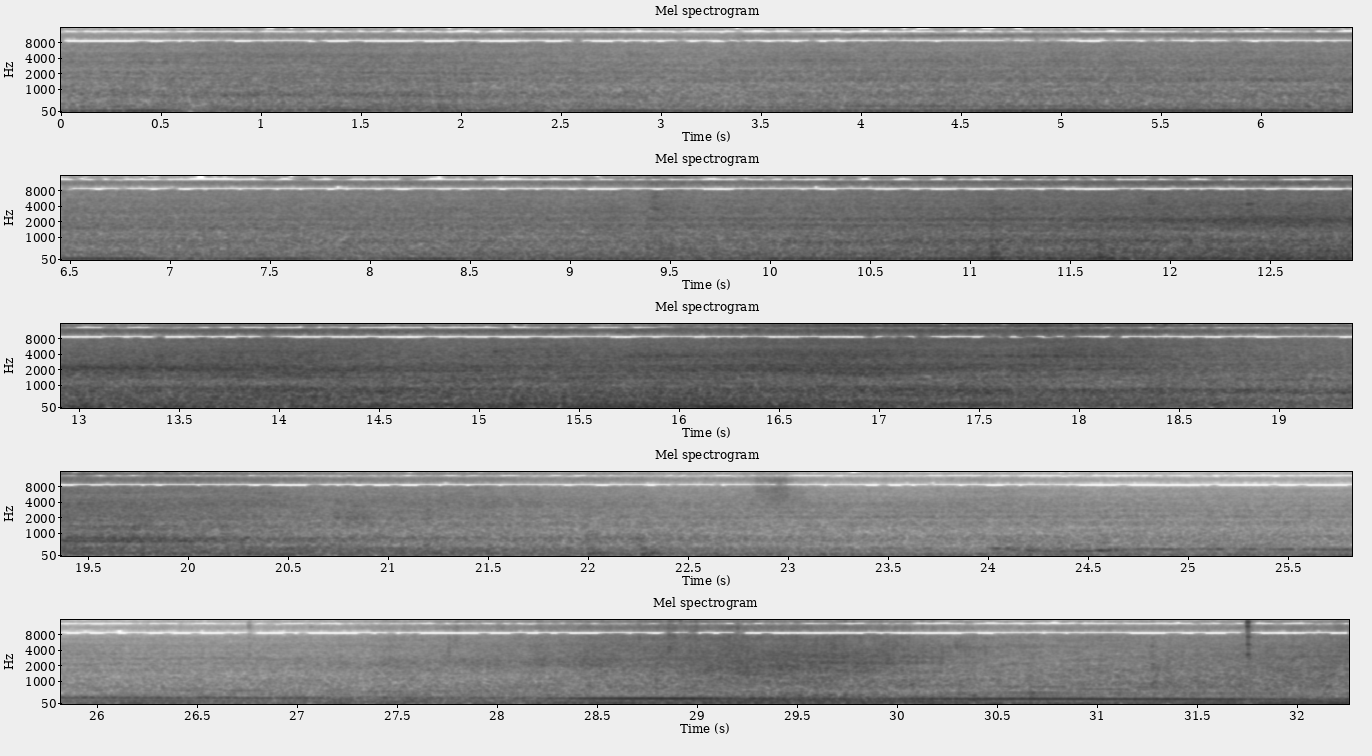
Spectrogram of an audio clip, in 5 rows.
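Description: Northern Class 150 diesel multiple unit pulling away and crossing a level crossing: a steady low engine hum under a rush of wheels on rail that builds to its loudest about half-way through, then fades. Near the end, road vehicle engines take over as traffic moves off over the crossing.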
